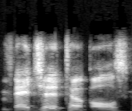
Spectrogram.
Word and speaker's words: vegetable: four syllables I'm sorry vegetables vegetables um Americans pretty much drop that second syllable we say veget vegetabl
